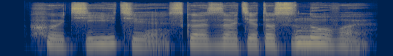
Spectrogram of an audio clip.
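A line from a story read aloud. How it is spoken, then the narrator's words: Low voice. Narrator (Russian): спросил Дариус низким голосом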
